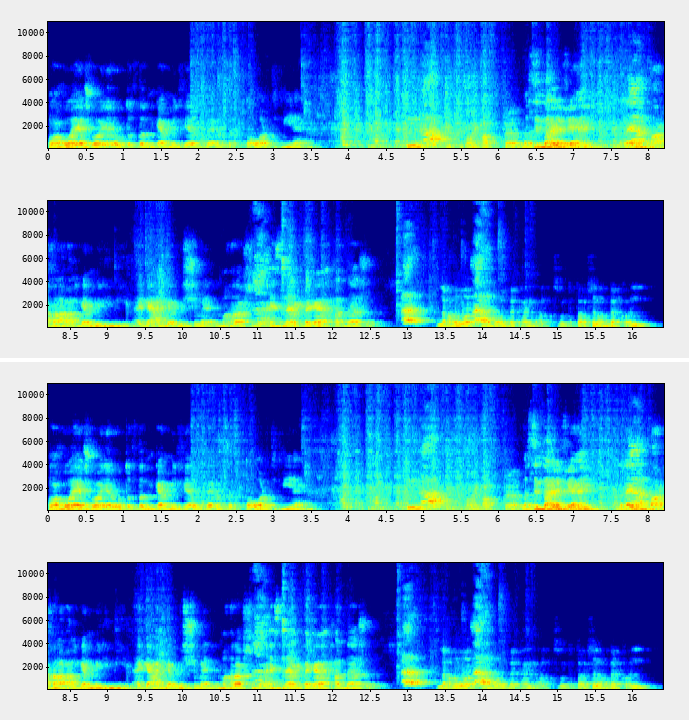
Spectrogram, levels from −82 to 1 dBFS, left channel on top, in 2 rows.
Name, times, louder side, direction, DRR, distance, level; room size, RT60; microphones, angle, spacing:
voice 1, 0.0-3.5 6.3-12.6, right 2 dB, 45° right, 1 dB, 0.4 m, -27 dB
sound 1, 1.9-2.9 3.4-8.3 9.0-9.9 10.3-12.4 12.8-13.8 14.0-14.3 14.6-14.7, left 1 dB, 90° left, 1.2 m, -40 dB
sound 2, 4.9-5.3 7.7-8.0 9.3-9.4 10.9-11.2 12.9-13.2 13.9-14.1, equal, 5° left, 0.9 m, -28 dB
voice 2, 5.6-7.0 13.4-16.1, left 2 dB, 25° left, 0 dB, 0.3 m, -32 dB
3.5 x 3.2 x 2.6 m, 0.67 s
head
